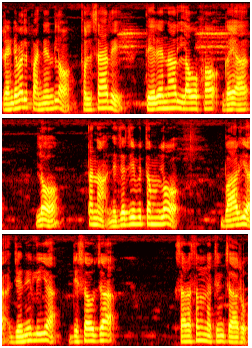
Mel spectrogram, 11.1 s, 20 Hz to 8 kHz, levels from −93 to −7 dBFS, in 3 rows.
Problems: background sounds at intervals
